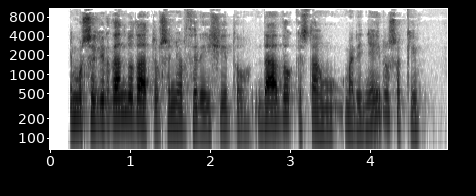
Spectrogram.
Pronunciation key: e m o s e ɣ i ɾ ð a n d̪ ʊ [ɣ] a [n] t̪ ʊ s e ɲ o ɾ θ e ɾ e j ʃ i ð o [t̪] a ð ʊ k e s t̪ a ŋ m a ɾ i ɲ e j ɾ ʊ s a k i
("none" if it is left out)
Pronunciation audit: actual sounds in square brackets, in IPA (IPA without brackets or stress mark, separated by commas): ð, none, d̪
